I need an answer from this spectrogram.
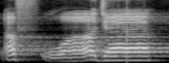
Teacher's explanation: ساکنہ ہے تو جھٹکا لگے گا، اس طرح، فتأتون افواجا، دیکھیے فا ہے تو اس کی ہوا کے ساتھ میں اس کی آواز نکلتی ہے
